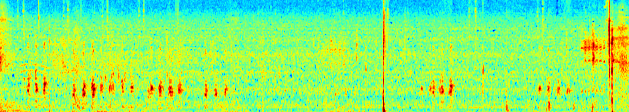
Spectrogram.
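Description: Chickens in the video game FTB Void World clucking in scattered short bursts, several birds calling on and off at moderate distance, with a couple of sharper clicks and no one talking.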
